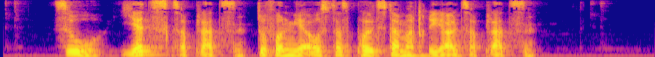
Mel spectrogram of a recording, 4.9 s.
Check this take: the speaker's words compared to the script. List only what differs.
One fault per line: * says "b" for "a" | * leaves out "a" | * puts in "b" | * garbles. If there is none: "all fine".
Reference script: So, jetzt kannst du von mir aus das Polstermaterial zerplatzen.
* says "zerplatzen" for "kannst"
